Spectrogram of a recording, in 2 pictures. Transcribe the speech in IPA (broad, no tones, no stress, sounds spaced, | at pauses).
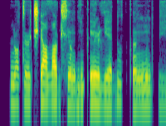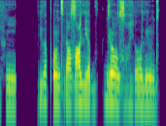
ɳ ɔ t ə˞ t͡ʃʼ ɛ ðˤ e ɖ xʲ ɔ̃ ɡ͡b ĩ pʼ ẽ ɭ lʲ ɛ ɗ u t pʼ ɐ̃ ŋ͡m ũ d k͡p e̤ f ĩ | ɾʲ u ɐ̯ pʼ ɔ̃ d r e zˤ ɐ lʲ ɐ b ṳ k ɡʲ ɔ̃ zˤ e̤ ɾ o lʲ ũ d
